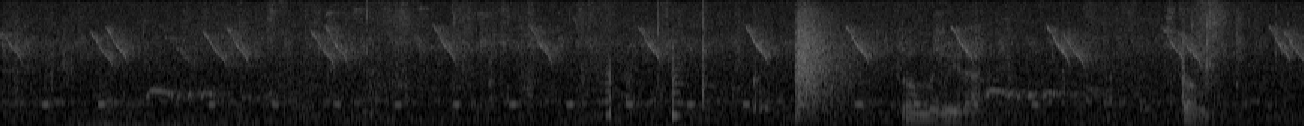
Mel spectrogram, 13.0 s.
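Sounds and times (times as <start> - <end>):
low hooting bird call: 0.0 - 4.1, 9.6 - 11.2
bird chirping: 0.0 - 13.0.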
